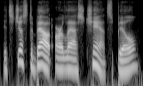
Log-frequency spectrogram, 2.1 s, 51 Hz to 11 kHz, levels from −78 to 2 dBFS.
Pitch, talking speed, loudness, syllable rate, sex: 155 Hz, 195 wpm, -18 LUFS, 4.6 syllables/s, male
